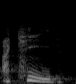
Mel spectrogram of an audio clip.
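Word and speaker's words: Akib (עקב): And this bit here sounds like a word that is pronounced Akib. So can you say to the person next to you, Akib? Akib, tremendous. So Akib means heel.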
